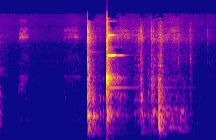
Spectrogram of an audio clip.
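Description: Steel balancing arbor and its fittings clinking against a motorcycle flywheel as they are fitted together: a few sharp metal clinks about a second in, one of them ringing briefly, then softer knocks.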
